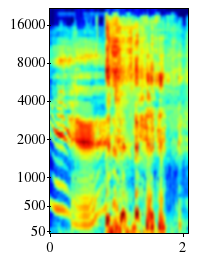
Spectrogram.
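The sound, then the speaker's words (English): A voice imitates the sound of rolling eyes, starting with a drawn-out, wavering vocal glide that dips and rises, then breaking into a few short, choppy vocal bursts. “I just rolled my eyes. You couldn't hear it. But it sound, if you could have heard it, it would sound something like this.”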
